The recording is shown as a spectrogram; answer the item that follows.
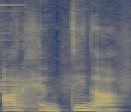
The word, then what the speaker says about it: Argentina: it's not argentina it's argentina argentina so the j is actually pronounced as her and one of the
